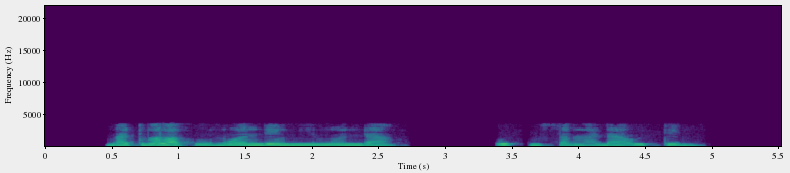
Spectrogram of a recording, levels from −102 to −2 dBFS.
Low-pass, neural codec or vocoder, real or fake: 3.6 kHz; none; real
